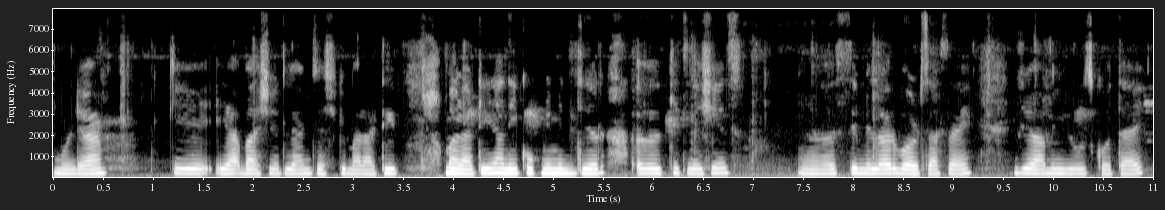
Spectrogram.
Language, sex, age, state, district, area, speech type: Goan Konkani, female, 18-30, Goa, Sanguem, rural, spontaneous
